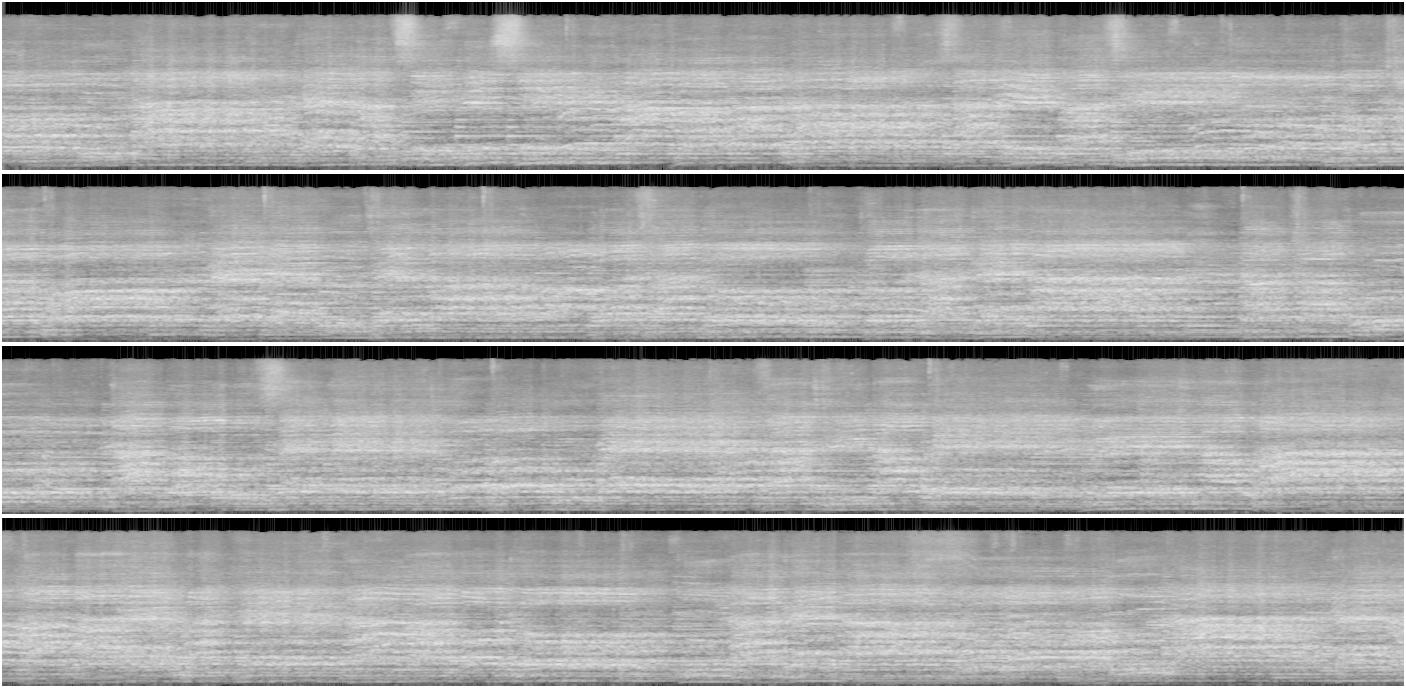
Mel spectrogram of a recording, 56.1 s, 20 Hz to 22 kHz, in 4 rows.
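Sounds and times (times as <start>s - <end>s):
church choir singing a hymn: 0.0s - 56.0s.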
